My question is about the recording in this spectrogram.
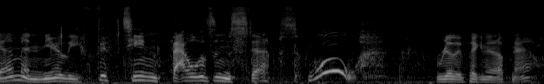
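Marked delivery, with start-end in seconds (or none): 3.1-3.6 sudden high whoop of joy; excited whoop. Real, not acted. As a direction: let out a quick happy cheer. Cheering steps milestone alone.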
